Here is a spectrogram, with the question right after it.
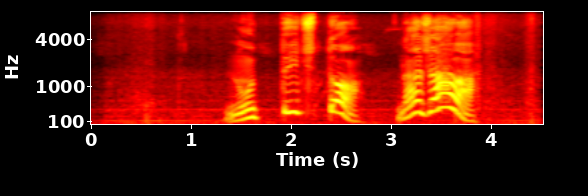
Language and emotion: Russian, positive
